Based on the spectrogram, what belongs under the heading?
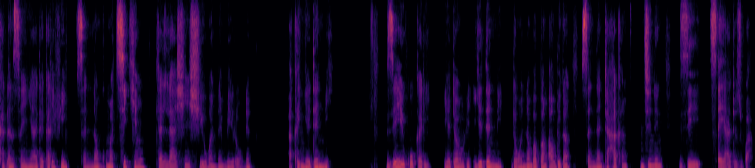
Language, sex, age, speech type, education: Hausa, male, 15-29, spontaneous, secondary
